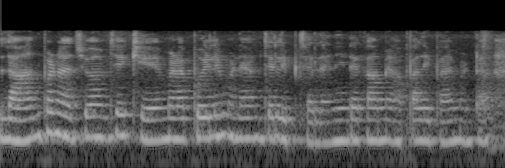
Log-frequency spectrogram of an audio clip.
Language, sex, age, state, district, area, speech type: Goan Konkani, female, 18-30, Goa, Murmgao, rural, spontaneous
